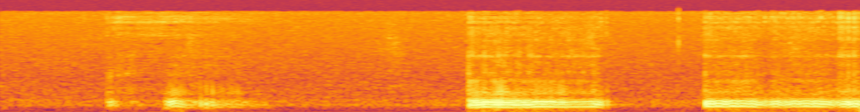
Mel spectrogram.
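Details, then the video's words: Sleeping dog snoring: a soft short snort, then two loud, rough, buzzing snores about a second long each, separated by brief quiet. "Храп спящей собаки"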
